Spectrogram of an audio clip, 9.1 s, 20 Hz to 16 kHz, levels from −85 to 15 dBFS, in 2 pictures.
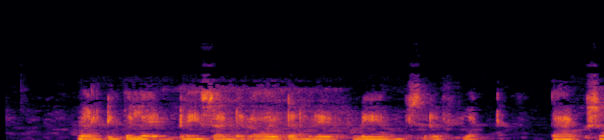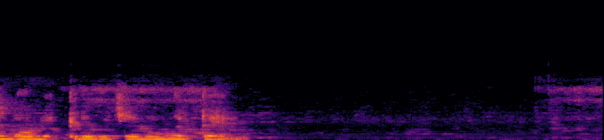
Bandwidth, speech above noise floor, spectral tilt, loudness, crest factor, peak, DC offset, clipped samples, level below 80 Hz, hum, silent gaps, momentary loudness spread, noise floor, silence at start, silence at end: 7.2 kHz; 48 dB; -6.5 dB/octave; -16 LUFS; 18 dB; 0 dBFS; under 0.1%; under 0.1%; -58 dBFS; none; none; 12 LU; -64 dBFS; 0.6 s; 2.65 s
